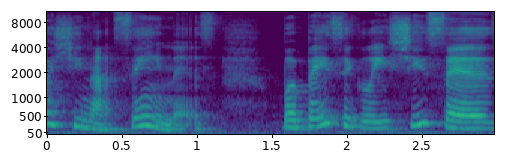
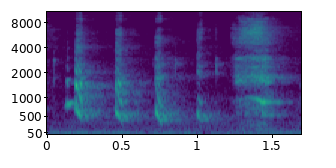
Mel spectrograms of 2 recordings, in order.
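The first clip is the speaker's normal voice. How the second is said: high, airless squealing laugh; breathless laugh; 5 dB quieter than usual. Real, not acted. Host dying of laughter at G, airless squeal. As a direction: laugh until no voice is left.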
